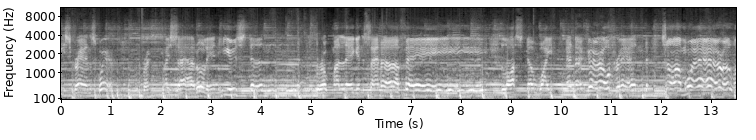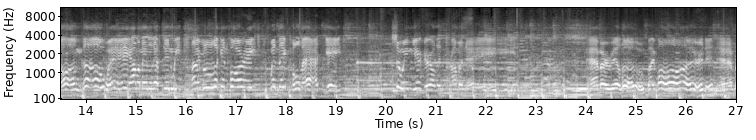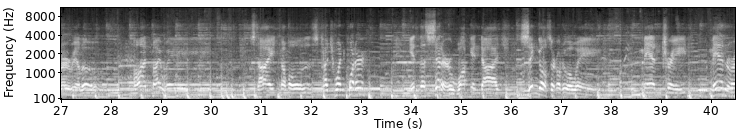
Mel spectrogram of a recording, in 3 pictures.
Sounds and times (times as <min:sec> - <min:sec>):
Male singing: 0:00.0 - 0:19.1, 0:20.1 - 0:33.2, 0:33.8 - 0:40.4
Music: 0:00.0 - 0:40.4.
